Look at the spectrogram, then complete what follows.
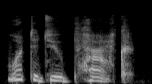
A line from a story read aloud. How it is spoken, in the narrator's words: mutters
